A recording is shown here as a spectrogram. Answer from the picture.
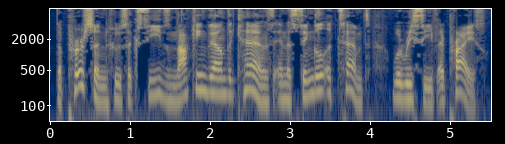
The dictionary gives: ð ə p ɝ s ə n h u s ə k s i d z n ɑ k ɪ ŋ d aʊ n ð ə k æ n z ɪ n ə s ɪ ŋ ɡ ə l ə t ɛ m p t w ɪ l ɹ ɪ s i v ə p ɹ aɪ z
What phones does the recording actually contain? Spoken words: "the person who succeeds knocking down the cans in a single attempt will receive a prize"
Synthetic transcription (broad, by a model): ð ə p ɝ s ə n h u s ə k s i d z n ɑ k ɪ ŋ d aʊ n ð ə k æ n z ɪ n ə s ɪ ŋ ɡ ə l ə t ɛ m p t w ɪ l ɹ ɪ s i v ə p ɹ aɪ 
